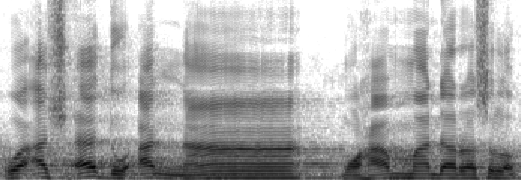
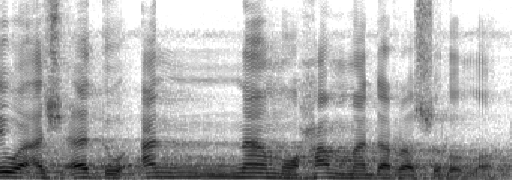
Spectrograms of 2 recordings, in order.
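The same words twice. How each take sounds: First: The vowel in 'anna' is drawn out long. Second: The vowel in 'anna' is kept short. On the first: The speaker calls it wrong. "kadang dibaca orang panjang" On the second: The speaker calls it right. "Jangan panjang nanya"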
